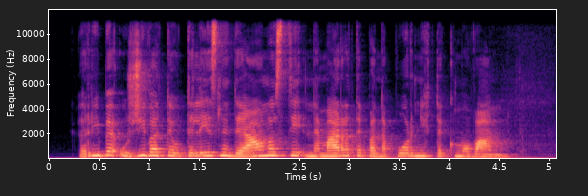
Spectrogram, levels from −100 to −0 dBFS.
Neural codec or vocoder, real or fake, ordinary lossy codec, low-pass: none; real; none; 10.8 kHz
